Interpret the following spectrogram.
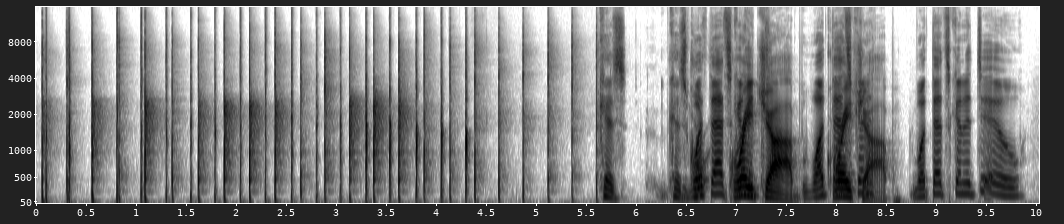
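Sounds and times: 
hand clapping: 0.0s - 5.9s
speech: 5.6s - 9.9s.

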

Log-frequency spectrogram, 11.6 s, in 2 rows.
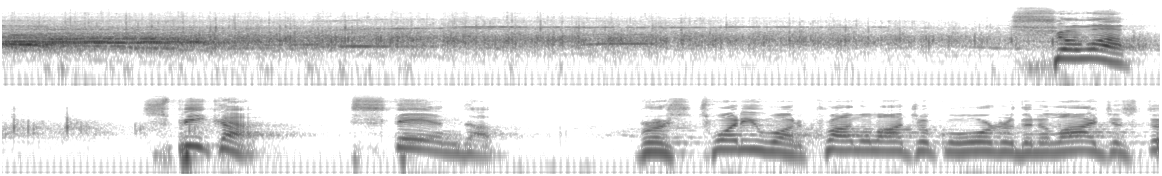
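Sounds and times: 
audience clapping: 0.0s - 6.5s
speech: 5.2s - 5.8s, 6.5s - 8.4s, 9.0s - 11.5s.

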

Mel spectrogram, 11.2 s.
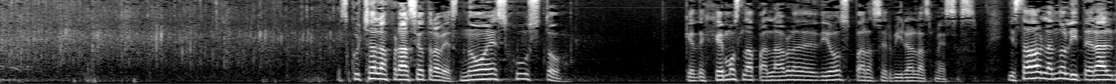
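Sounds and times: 
applause: 0.0s - 3.9s
speech: 3.4s - 5.8s, 6.9s - 11.1s.

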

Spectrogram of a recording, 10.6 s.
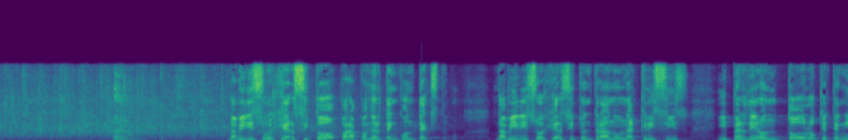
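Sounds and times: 
audience applause: 0.0s - 5.1s
speech: 2.9s - 10.5s.

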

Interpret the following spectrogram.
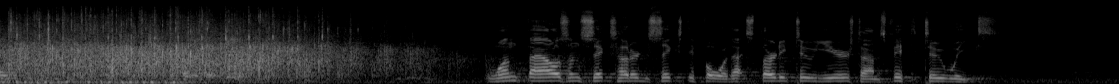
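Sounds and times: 
audience applause: 0.0s - 4.6s
speech: 5.1s - 10.0s.

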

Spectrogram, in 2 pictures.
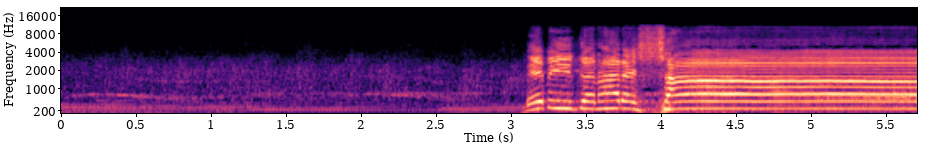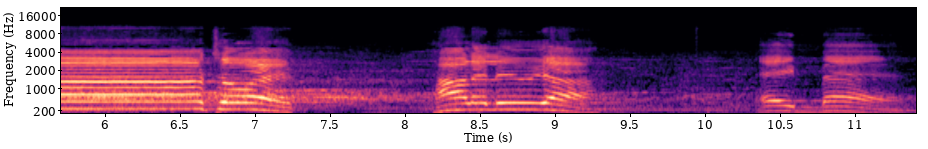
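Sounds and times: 
audience clapping: 0.0s - 8.2s
speech: 3.1s - 5.3s, 8.2s - 9.4s, 10.4s - 11.4s.

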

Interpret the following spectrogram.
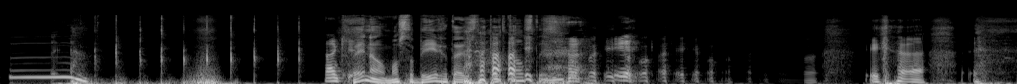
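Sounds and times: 
speech: 0.8s - 1.0s, 3.2s - 7.3s, 8.2s - 9.9s
hand clapping applause: 0.8s - 3.2s
laughter: 4.5s - 7.4s.

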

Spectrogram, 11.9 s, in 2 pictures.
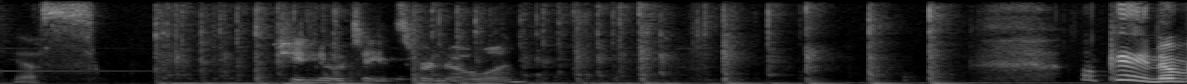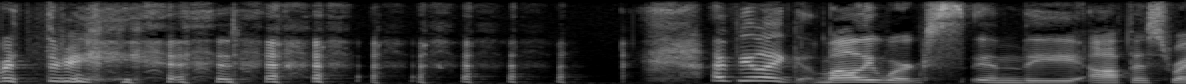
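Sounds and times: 
speech: 0.1s - 2.9s, 5.4s - 8.5s, 9.4s - 11.8s
fast typing on a computer keyboard: 0.8s - 4.9s.

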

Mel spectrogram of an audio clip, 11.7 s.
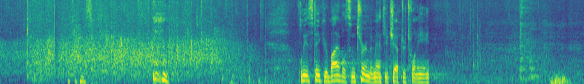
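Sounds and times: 
Highland Hills church congregation applause: 0.0s - 5.2s
speech: 1.6s - 2.3s, 3.0s - 3.6s, 6.0s - 8.8s.

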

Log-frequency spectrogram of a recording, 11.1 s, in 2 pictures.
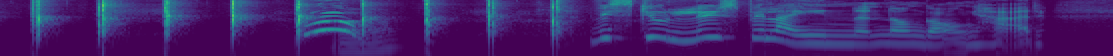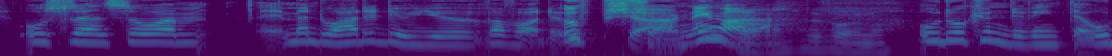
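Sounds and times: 
celebratory hand claps for passing a driving test: 0.0s - 3.0s
speech: 3.0s - 11.1s.

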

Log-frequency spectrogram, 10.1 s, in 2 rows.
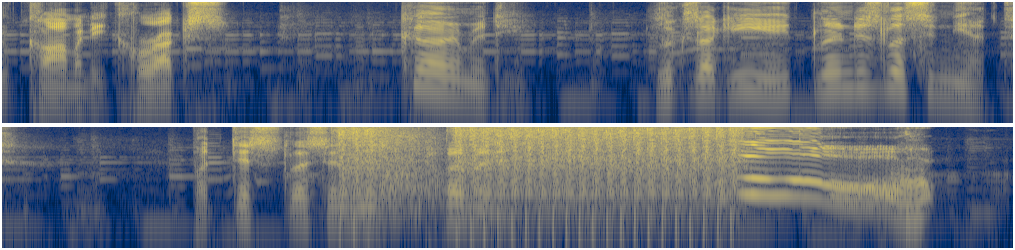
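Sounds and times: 
speech: 0.1s - 1.2s, 2.0s - 5.2s, 6.0s - 7.8s
machine gun fire in a radio drama: 6.7s - 8.8s
man groaning: 8.6s - 9.8s.

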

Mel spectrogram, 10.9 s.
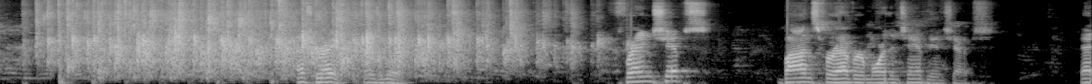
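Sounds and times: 
clapping applause: 0.0s - 6.4s
speech: 3.0s - 4.2s, 6.3s - 7.2s, 7.8s - 10.0s.

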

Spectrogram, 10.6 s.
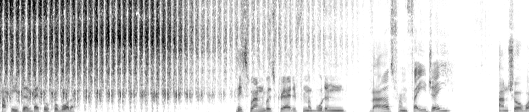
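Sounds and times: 
speech: 0.0s - 2.1s, 4.7s - 9.1s, 10.0s - 10.5s
sanding wood: 0.0s - 7.4s.

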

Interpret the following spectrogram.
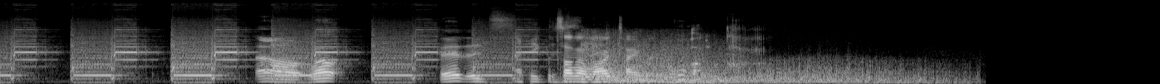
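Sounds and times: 
video game tactical nuke incoming alarm: 0.0s - 7.3s
speech: 2.6s - 3.4s, 4.4s - 7.5s.

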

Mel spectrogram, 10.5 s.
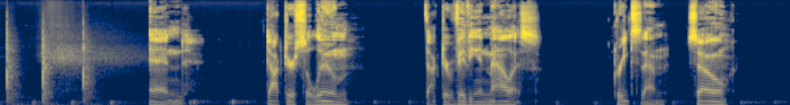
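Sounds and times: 
sharp woody knocks on a door: 0.0s - 1.7s
speech: 2.0s - 2.7s, 3.6s - 4.8s, 5.7s - 7.3s, 8.2s - 9.8s.

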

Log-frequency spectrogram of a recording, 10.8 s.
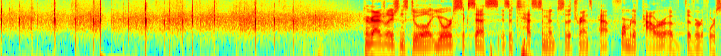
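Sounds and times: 
audience applause: 0.0s - 5.4s
speech: 5.5s - 10.8s.

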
